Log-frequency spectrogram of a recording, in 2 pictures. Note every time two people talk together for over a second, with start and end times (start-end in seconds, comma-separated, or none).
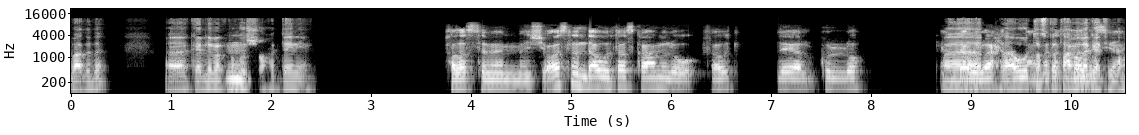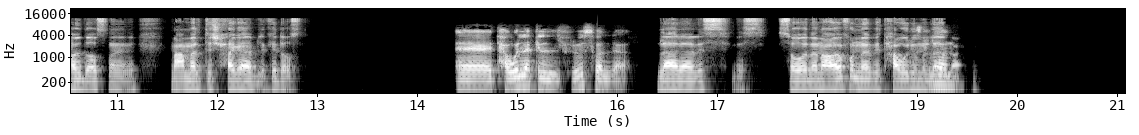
8.7-10.6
